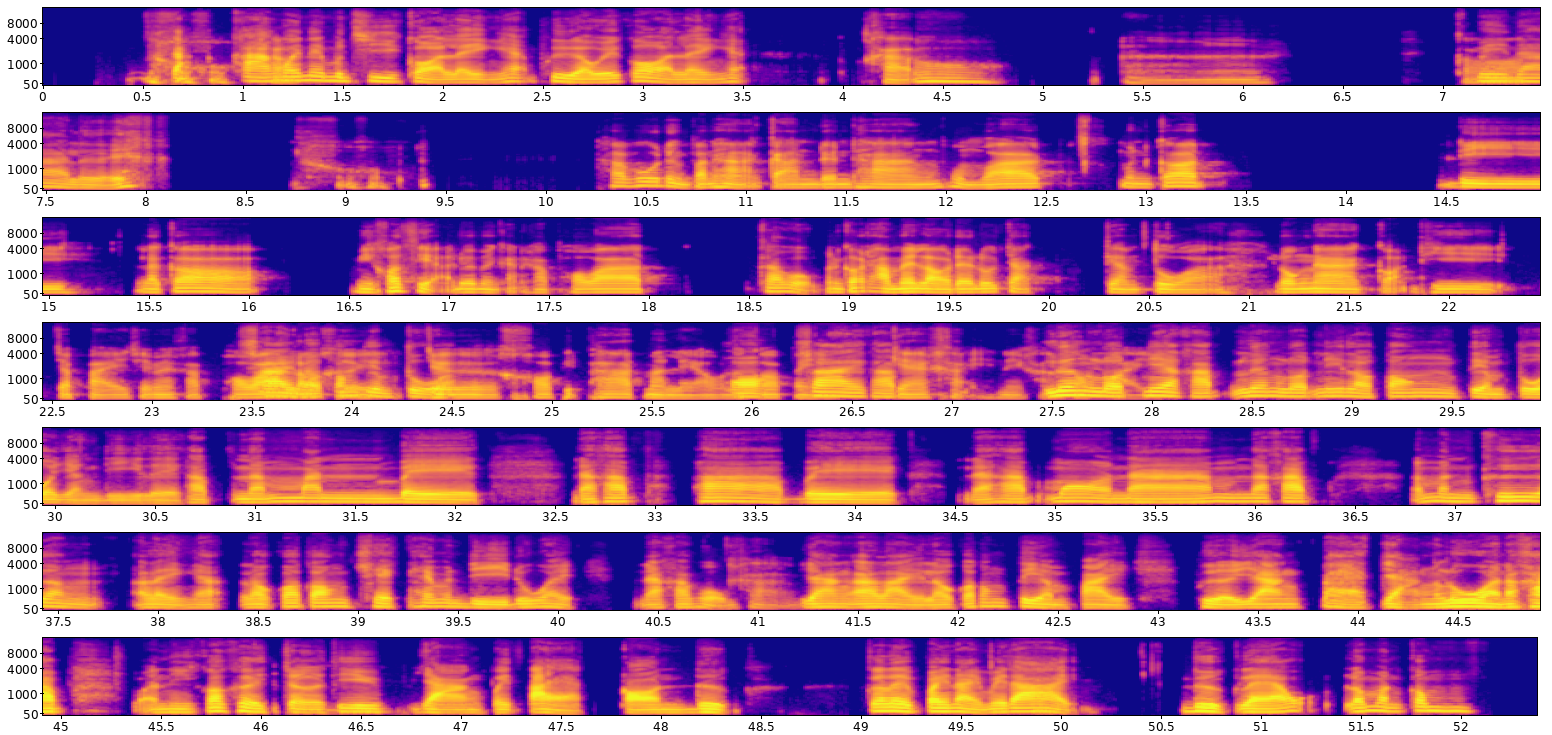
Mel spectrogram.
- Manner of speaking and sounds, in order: laughing while speaking: "โอ้โฮ"; tapping; other background noise; chuckle; laughing while speaking: "โอ้โฮ"; tsk
- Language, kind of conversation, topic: Thai, unstructured, คุณเคยเจอสถานการณ์ลำบากระหว่างเดินทางไหม?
